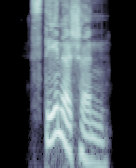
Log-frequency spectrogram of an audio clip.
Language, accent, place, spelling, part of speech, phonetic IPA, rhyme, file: German, Germany, Berlin, sthenischen, adjective, [steːnɪʃn̩], -eːnɪʃn̩, De-sthenischen.ogg
- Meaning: inflection of sthenisch: 1. strong genitive masculine/neuter singular 2. weak/mixed genitive/dative all-gender singular 3. strong/weak/mixed accusative masculine singular 4. strong dative plural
